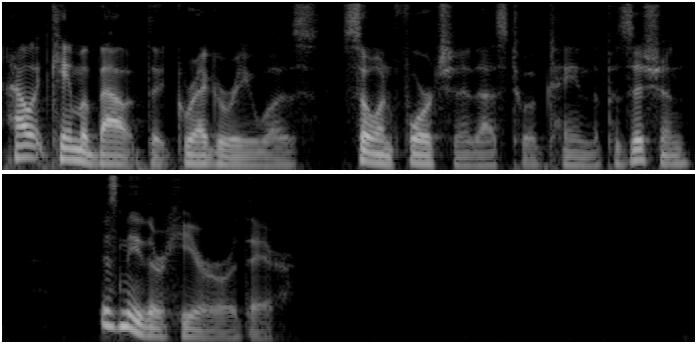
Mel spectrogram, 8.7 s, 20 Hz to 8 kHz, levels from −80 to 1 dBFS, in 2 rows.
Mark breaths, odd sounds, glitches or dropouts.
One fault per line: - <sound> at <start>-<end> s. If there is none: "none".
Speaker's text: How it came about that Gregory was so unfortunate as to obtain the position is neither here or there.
none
